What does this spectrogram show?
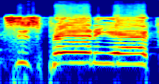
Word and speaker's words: Szczepaniak: Szczepaniak is here. Did I say it right? You nailed it.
